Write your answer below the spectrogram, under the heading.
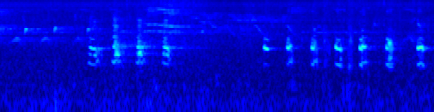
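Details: Lone wild turkey hen in Georgia turkey woods, fired up while answering a caller; a few sharp clucks and short yelps, then a pause and a quicker string of about eight clipped yelps with cutting notes.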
